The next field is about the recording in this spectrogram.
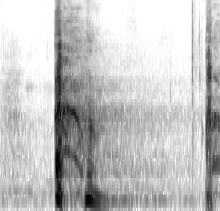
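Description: A single harsh cough bursts out loud, trails off into a rough exhale, then a shorter second cough or throat clearing follows a second later.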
